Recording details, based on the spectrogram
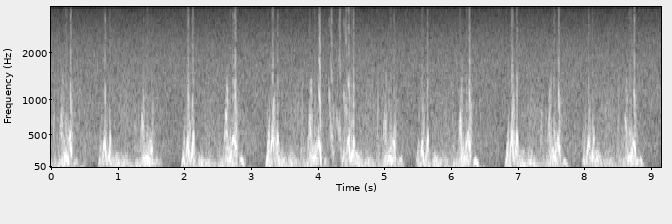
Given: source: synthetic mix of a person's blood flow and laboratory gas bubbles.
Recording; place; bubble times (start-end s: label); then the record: Doppler ultrasound of blood flow; precordium
4.14-4.57 s: bubbles
From the record:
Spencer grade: 1 (occasional bubble signal discernible with the cardiac motion signal, with majority of cardiac periods free of bubbles); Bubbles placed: anywhere in the cardiac cycle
